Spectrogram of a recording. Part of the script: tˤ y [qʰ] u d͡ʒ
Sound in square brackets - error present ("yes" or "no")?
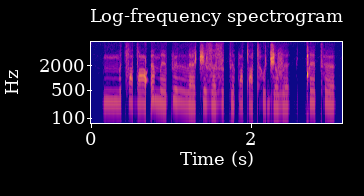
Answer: yes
